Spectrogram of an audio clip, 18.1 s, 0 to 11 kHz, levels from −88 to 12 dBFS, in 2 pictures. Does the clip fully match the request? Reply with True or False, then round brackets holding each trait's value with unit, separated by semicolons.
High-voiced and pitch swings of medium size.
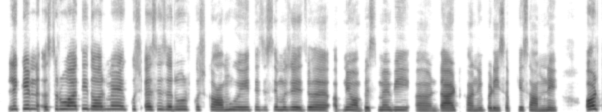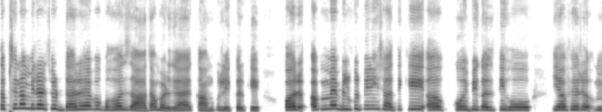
True (270 Hz; 4.1 semitones)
